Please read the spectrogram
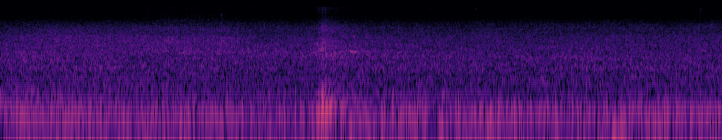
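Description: Street traffic: passing cars with a steady low rumble, and one short thump about three seconds in.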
